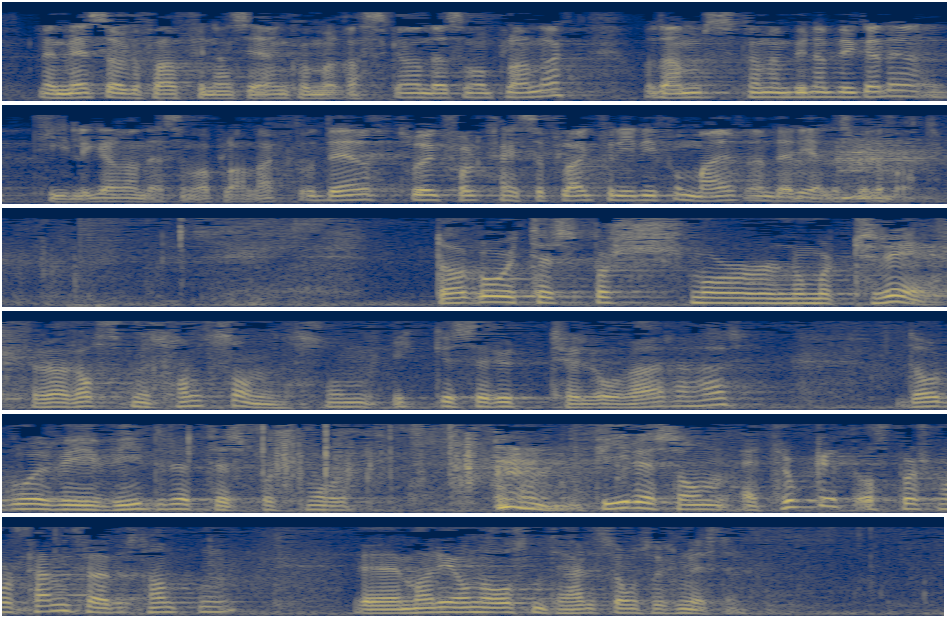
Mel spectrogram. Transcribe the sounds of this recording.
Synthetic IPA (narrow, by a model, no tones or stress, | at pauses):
mɛnmɛsœɾɡəfɔɾɑt̪fɪnɑnsɪḛːɾɪŋ̩kʰɔmːə̰ʁɑskəʁɛnd̪ɛsɔmʋɑɾpʰlɑːnlɑkt̪ | ɔd̪æɾmɛsɔ̥kʰɑnhɑnbəjʏnːɑɔbʏɡːɑd̪ɛt̪ʰiːd̪lɪɡəʁəɛnd̪ɛ̰ːsɔmʋɑ̰ɾpʰlɑ̰ːnlɑ̰kt̪ɔd̪æːʁt̪ʰɾuːɛɡfɔlkhæɪsəflɑɡfɔɾd̪iːd̪ɪfoːɾmæɪʁɛ̰nd̪ɛd̪ɛjɛlːəspɪlːəfɔ̰t̪ː | d̪̥ɑːɡoːɾʋɪt̪ʰɪspœʂmoːlnʊməʈʰɾeːfɾɑːɾɑsmʉshɑnsɔnsɔmɪkːəseːɾʉːt̪ʰːɪlɔʋæːɾəhæːɾ | d̪ɑːɡoːɾʋɪʋiːd̪əɾət̪ʰɪlspœʂmoːl | fiːɾəsɔmæ̰ʈ̪ʰɾʊkːət̪ʰɔ̰spœʂmoːlfɛmfɾɑpəsət̪ʰɑnt̪n̩ | mɑɾɪɑnːɑoːsn̩t̪ʰɪlhɛlsəʊmsɑːɡsmɪnɪst̪əɳ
